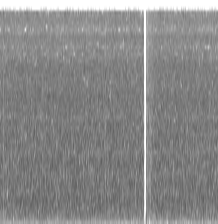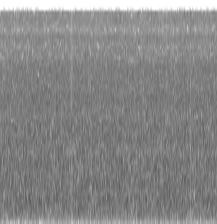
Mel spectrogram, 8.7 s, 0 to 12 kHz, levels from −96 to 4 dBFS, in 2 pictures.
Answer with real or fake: real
